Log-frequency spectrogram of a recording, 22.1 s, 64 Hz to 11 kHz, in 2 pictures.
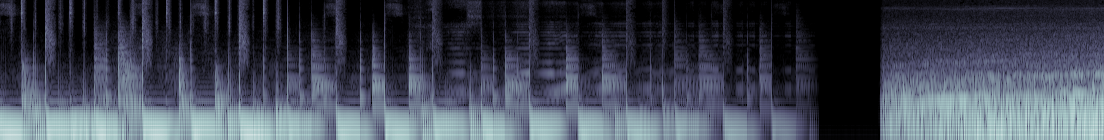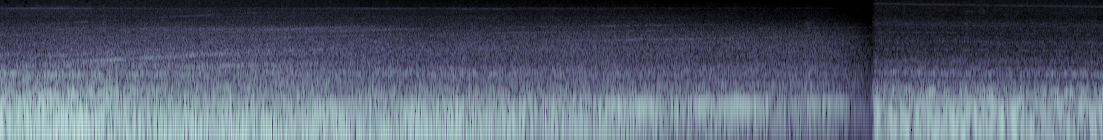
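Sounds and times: electric car drive hum: 8.8 - 17.5, 19.6 - 22.0
synthesized rising tones: 8.8 - 18.5, 19.8 - 22.0.

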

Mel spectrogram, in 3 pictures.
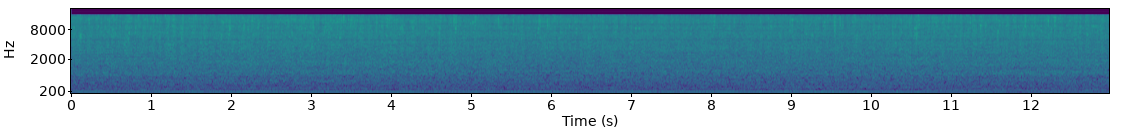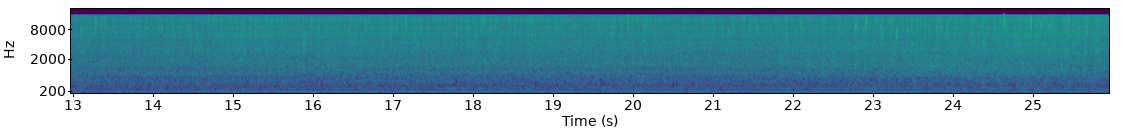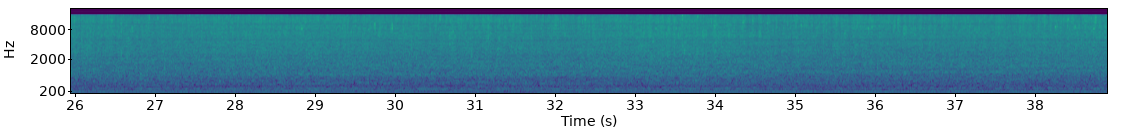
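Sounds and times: fish sizzling in hot oil: 0.0 - 38.9.

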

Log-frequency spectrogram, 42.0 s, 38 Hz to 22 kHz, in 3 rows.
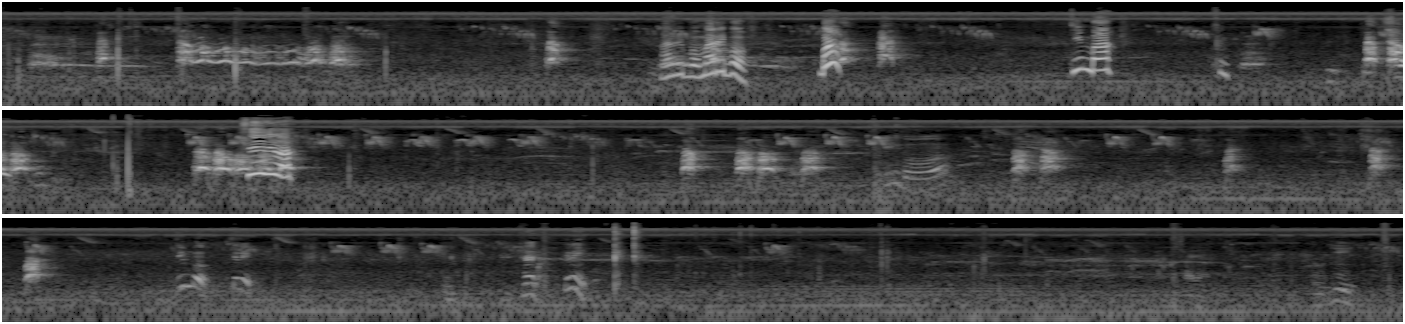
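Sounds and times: bird chirping: 0.0 - 42.0
dog barking: 0.2 - 3.8, 5.4 - 5.9, 7.5 - 9.2, 12.4 - 12.8, 13.6 - 14.6, 15.9 - 17.2, 20.7 - 22.5, 24.0 - 24.8, 26.2 - 26.6, 27.6 - 28.7
rooster crowing: 33.1 - 35.0, 37.2 - 40.6.

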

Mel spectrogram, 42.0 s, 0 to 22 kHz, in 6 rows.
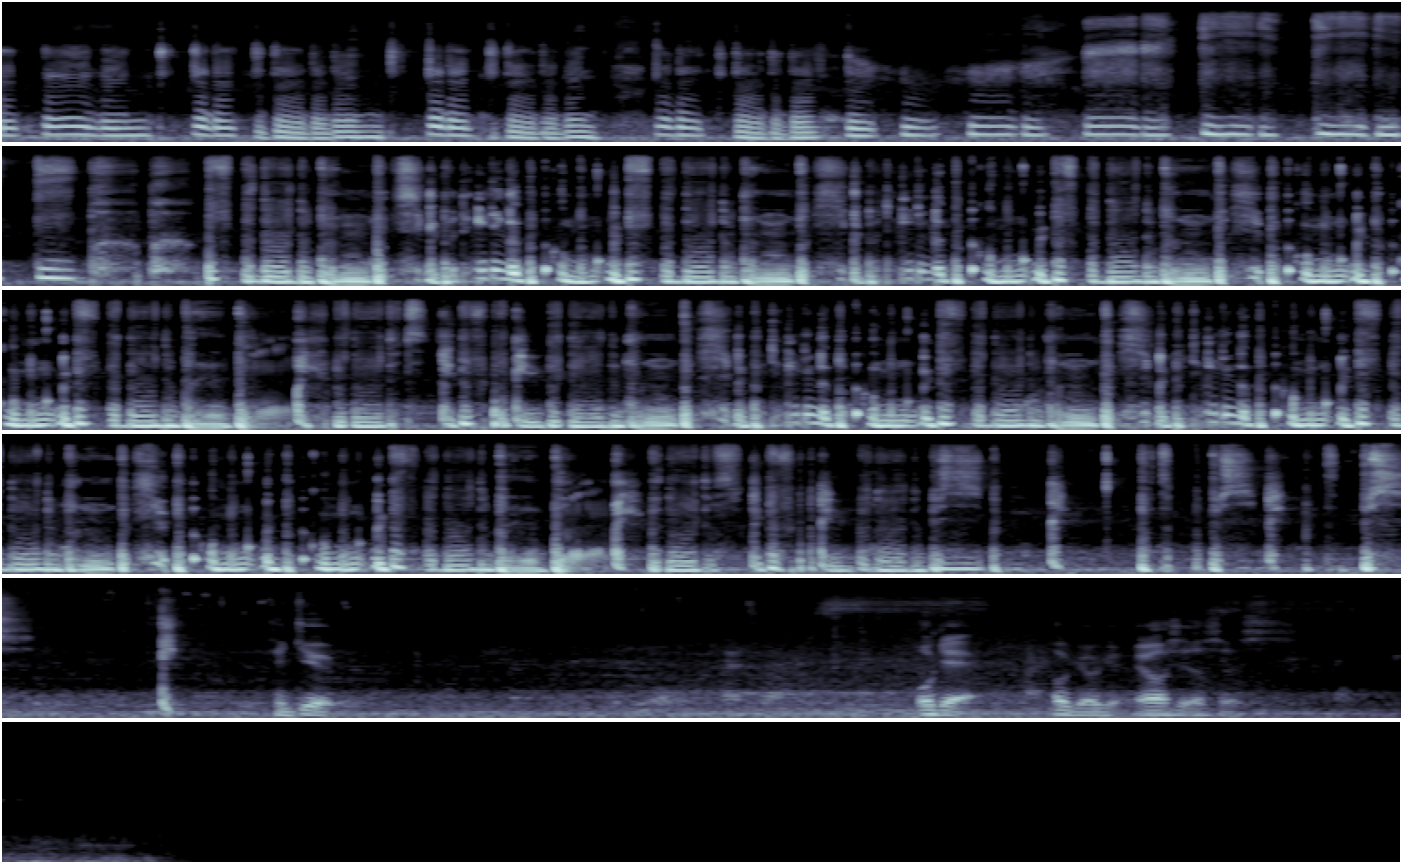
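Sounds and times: beatboxing groove: 0.0 - 29.2
pitched vocal notes: 0.0 - 29.8.

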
